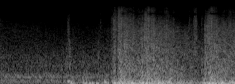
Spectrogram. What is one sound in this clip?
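A gunshot cracks.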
